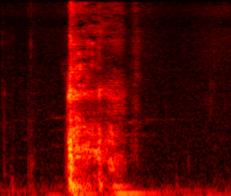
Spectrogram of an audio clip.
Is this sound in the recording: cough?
yes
